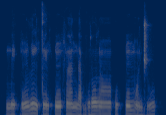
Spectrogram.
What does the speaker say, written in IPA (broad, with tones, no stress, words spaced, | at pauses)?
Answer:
me˨kũ˨˦ lĩ˦˨tɛ̃˨ k͡pũ˧fã˧ na˨bu˧ɾo˦lɔ̃˦ | u˨k͡pũ˧mɔ̃˨d͡ʒu˨˦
